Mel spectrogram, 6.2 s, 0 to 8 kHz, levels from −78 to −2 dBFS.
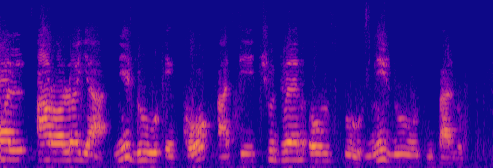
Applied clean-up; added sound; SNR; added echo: neural separator model SepFormer DNS4.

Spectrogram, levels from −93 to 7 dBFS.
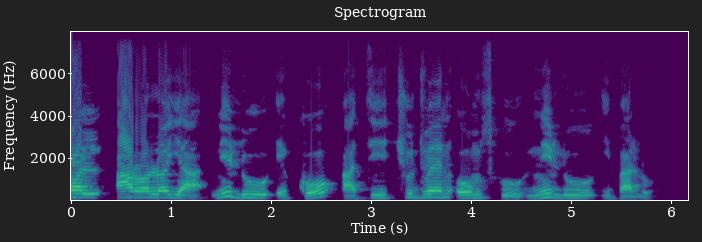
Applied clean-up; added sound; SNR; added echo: none; none; none; none.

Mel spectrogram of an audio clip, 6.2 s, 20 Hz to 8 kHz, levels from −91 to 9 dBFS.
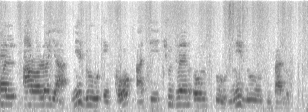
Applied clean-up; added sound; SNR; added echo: none; Walk, footsteps; 19 dB; reverberation time 0.2 s.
